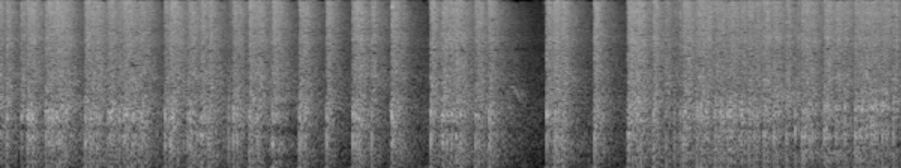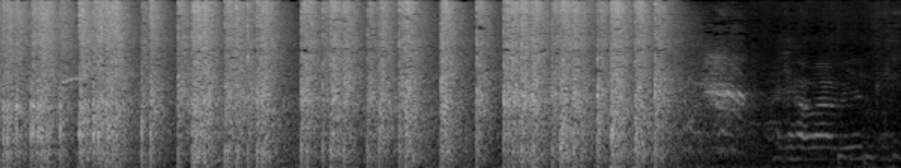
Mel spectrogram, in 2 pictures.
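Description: A long string of firecrackers going off on the ground: a rapid, unbroken crackle of bangs for about ten seconds that stops suddenly near the end.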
